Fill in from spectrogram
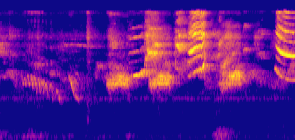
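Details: A Chinese hwamei (Garrulax canorus) sings vigorously in a loud, fast run of varied phrases: slurred whistles, rich warbles and harsh notes tumbling together, over a faint low hum.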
